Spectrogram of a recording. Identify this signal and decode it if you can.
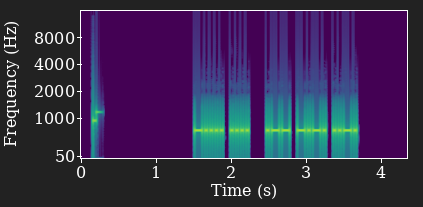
Morse code, heard as a keyed tone, about 36 wpm, 700 Hz. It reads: 6H WCF
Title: Winter Field Day Exchanges Encore 35wpm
